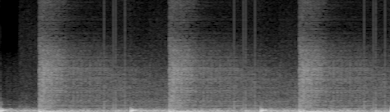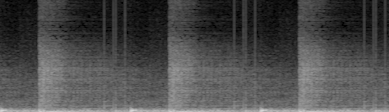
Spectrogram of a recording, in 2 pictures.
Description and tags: A simple lofi dark-ambient loop.
ambient, lofi, loop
